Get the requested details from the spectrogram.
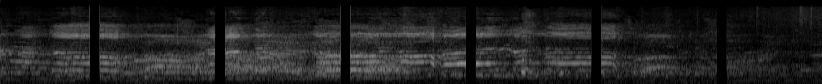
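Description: A crowd of mourners wails and chants loudly outdoors.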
